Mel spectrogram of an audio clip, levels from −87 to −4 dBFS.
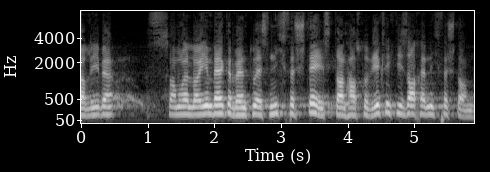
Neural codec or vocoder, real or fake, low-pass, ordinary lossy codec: none; real; none; none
